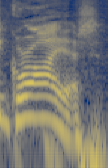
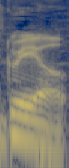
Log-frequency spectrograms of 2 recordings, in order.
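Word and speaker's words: griot: it Grio I want to say G it it it is Grio many many times people have just said G it and I'm like that that's not it um just uh it's just G with a silent what does it mean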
